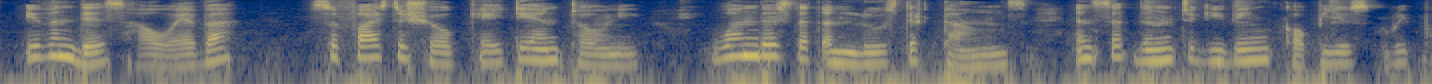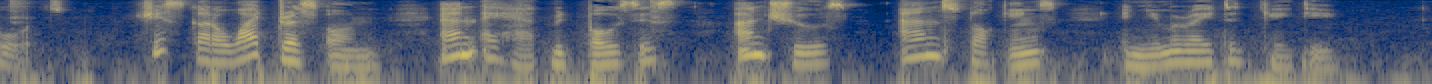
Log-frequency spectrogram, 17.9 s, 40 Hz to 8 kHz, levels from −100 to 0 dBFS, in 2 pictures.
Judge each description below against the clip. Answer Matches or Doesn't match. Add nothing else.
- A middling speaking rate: Doesn't match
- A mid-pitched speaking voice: Matches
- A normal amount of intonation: Doesn't match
